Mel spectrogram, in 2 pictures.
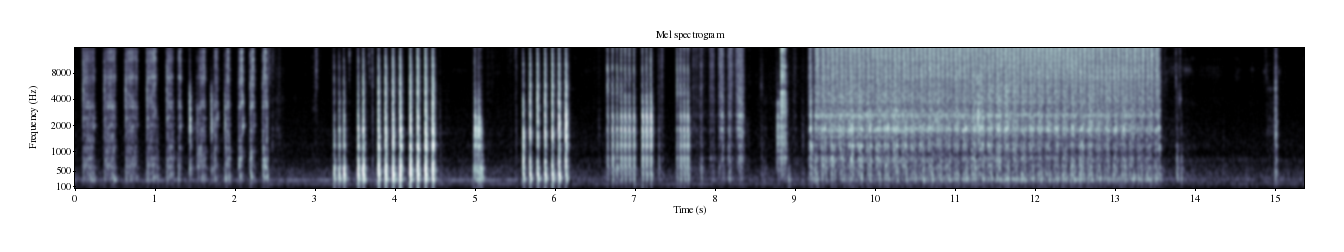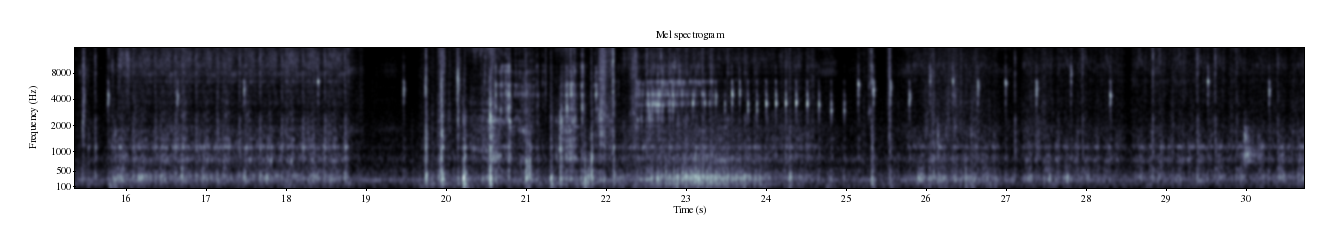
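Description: A hand file rasping in quick strokes across the wooden body of a homemade router plane, in several bursts, the loudest a few seconds in; then a steady hiss for about four seconds. After that, softer rhythmic rubbing strokes on a wet sharpening stone.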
